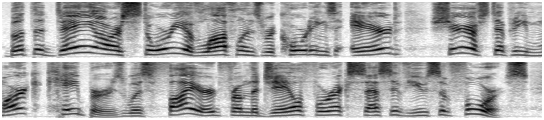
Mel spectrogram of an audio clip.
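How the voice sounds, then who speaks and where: American male investigative reporter, scripted and emphatic, high-pitched voice, dry close recording. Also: animated, moderate pace, hardly any pauses, no room sound. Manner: serious, emphatic broadcast delivery. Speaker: TV news reporter. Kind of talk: scripted investigative news narration.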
